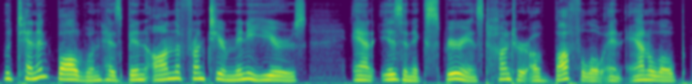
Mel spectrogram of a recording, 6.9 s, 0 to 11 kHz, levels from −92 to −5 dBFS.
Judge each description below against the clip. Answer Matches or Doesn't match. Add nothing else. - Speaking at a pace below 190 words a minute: Matches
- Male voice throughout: Doesn't match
